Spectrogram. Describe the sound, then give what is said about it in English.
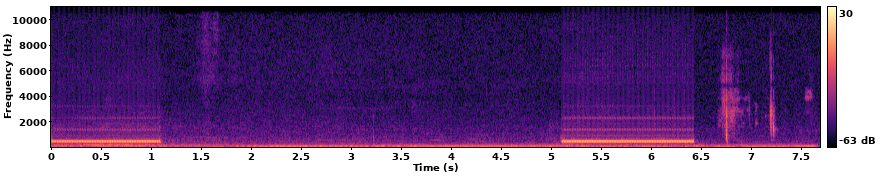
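Two long electronic ringback tones of a phone call to a friend, placed on speakerphone, with a steady harmonic buzz, separated by a pause of low rumbling background noise; a couple of faint clicks follow the second ring. “Call Bob Shed and ask him to name some famous dogs.”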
